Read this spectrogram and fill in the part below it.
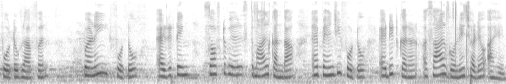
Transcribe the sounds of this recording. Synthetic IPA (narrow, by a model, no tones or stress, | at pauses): foːʈoːɡɾaːfəɾ | pɐɽ̃ifoːʈo | eːɖɪʈɪ̃ŋɡsɔːfʈʋeːəɾɪst̪eːmaːlkɐ̃nd̪a | ɛ̃ːpɐ̃ɦɪ̃ɲd͡ʑifoːʈo | eːɖɪʈkɐɾəɽ̃ɐsaːlɡoːlẽt͡ɕʰɐɗijoʔaːɦeː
